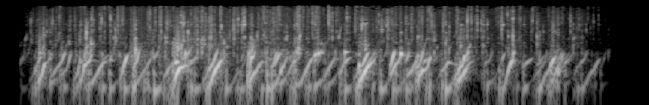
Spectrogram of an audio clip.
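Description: Bubbling-water sound effect: a quick, irregular run of rising bloops, several a second, that stops abruptly near the end.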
